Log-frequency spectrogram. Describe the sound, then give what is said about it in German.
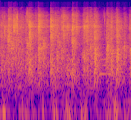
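Audience applause at a live show, crisp overlapping hand claps forming a busy, fairly soft patter that continues evenly for about two seconds. “Mal einen Applaus für die Sabrina.”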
